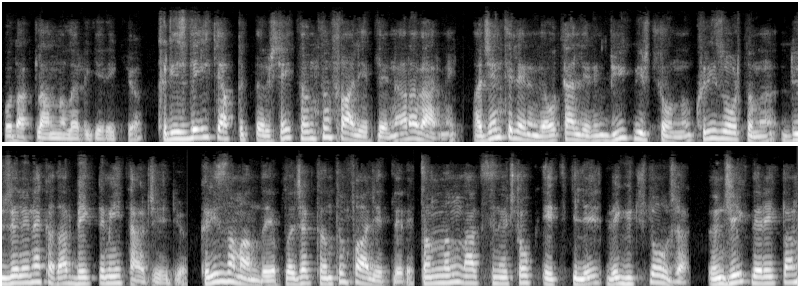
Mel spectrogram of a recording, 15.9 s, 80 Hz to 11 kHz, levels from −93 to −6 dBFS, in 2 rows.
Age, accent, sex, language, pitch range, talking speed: 50-69, native, male, Turkish, 135-170 Hz, 140 wpm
